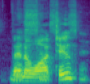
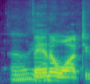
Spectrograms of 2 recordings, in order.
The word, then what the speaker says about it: Vanuatu: Vanuatu Vanuatu That's how you say it.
